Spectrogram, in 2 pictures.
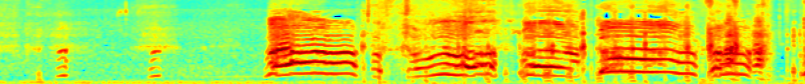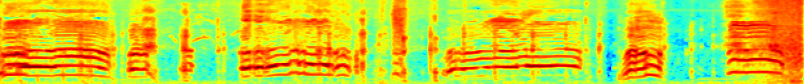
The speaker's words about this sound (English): a clip, I think it's also from America, of a goat that sounds like Will Ferrell in distress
